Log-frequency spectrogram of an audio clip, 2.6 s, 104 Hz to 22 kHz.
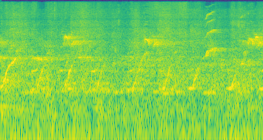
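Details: Hungry guinea pigs on a farm wheek loudly, with high rising squeals repeated rapidly as they beg for food and are fed grass, in hot weather during the 2020 lockdown.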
